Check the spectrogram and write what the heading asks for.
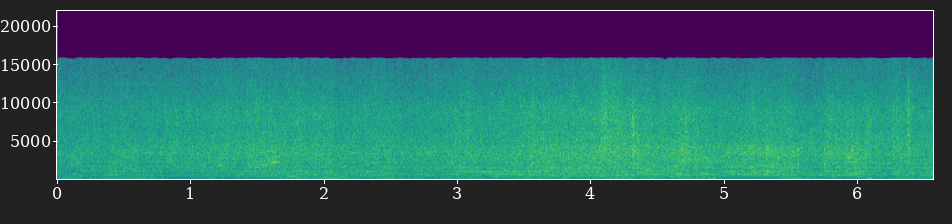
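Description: Swimmers splashing hard in a freestyle sprint, with wind buffeting the microphone and a hubbub of voices around the pool.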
